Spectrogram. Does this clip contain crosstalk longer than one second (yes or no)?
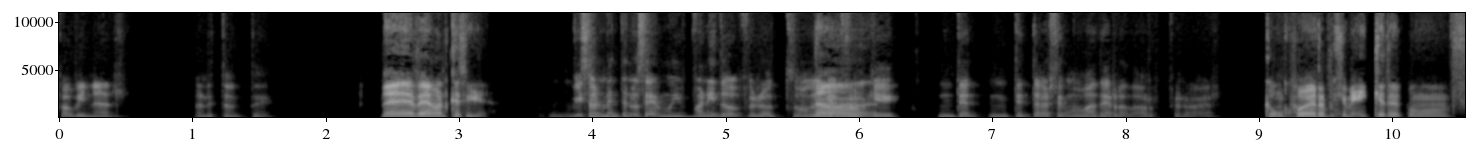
no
